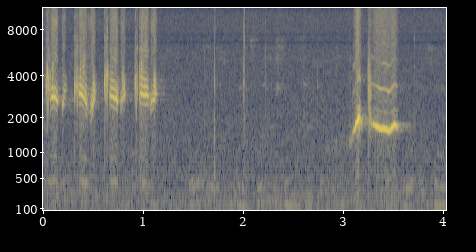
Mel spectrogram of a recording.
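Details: Pet budgerigar, five months after coming home, imitating its owners calling a cat with "here kitty kitty kitty kitty": four quick, high, squeaky, speech-like syllables, a pause, then a sharp rising whistle followed by a sustained squeak.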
